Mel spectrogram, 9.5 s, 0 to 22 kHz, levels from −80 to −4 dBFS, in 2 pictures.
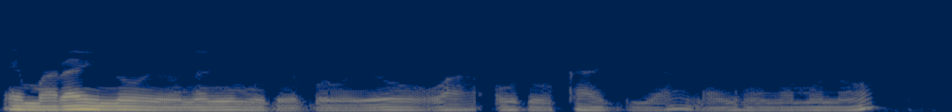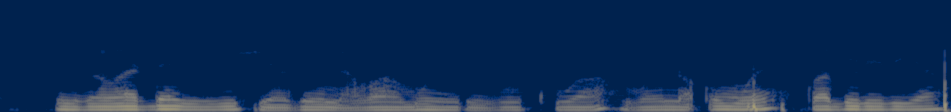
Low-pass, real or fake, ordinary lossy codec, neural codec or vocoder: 3.6 kHz; real; none; none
